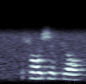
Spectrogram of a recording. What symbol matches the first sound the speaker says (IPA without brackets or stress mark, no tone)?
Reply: ɬ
